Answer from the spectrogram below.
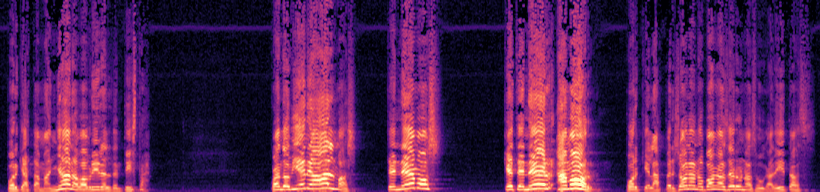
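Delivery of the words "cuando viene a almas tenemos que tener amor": loud, rising pulpit preaching with punched words; forceful sermon delivery, building to peaks; fiery preaching. Acted. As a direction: preach it hard to the congregation. Preaching climax.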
